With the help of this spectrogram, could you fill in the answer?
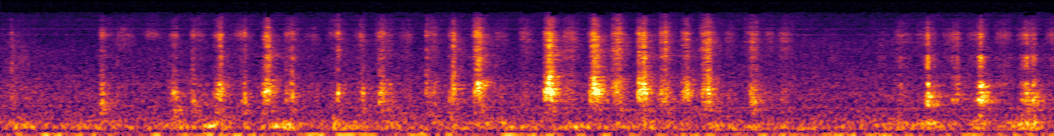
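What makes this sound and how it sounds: A wooden stylus scratches and rubs the coating of a black, wax-coated scratch-art page in a small spiral-bound pad of thin, flat paper. The result is a quiet series of short, dry, bright scratching strokes, each fading almost instantly, with a faint low rumble underneath.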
